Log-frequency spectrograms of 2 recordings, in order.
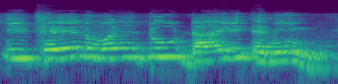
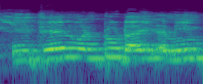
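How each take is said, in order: First: ethane one two डाईएमीन slow and raised, word by word; emphatic slow dictation. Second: Said in the usual way. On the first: Shown as a demonstration. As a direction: spell it out slowly for struggling pupils. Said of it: "वो लोग ध्यान देंगे". (ज़ोर देकर धीरे-धीरे समझाते हुए)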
